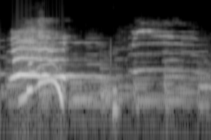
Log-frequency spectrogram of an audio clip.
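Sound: cat meowing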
